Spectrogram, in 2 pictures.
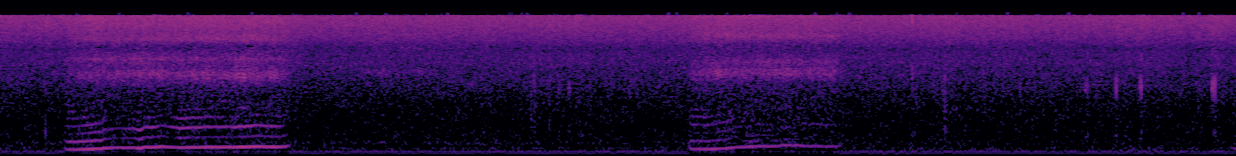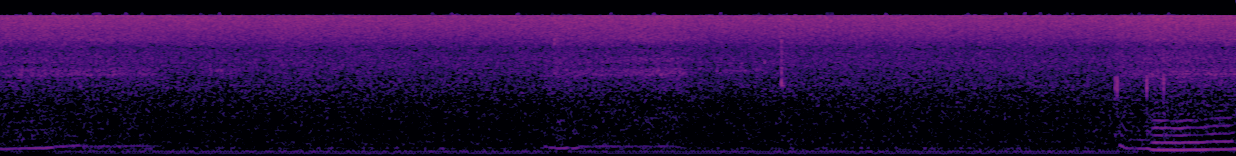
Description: My cat is snoring on the couch :)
